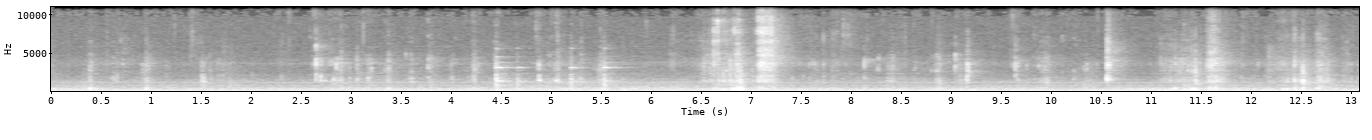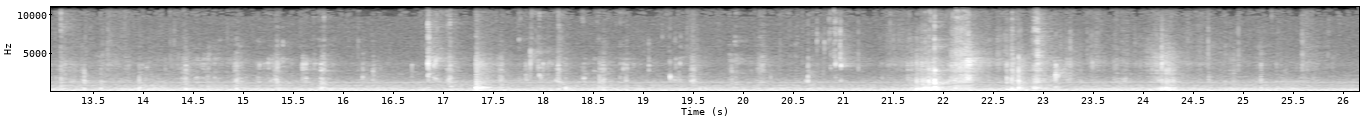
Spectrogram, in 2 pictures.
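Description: Faint close-up chewing and biting of corn on the cob: soft crunches and wet mouth clicks, with two louder bouts of crunching.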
